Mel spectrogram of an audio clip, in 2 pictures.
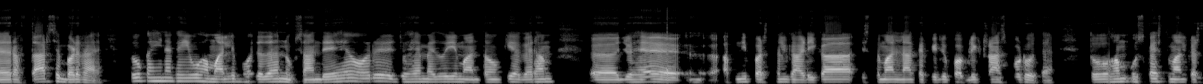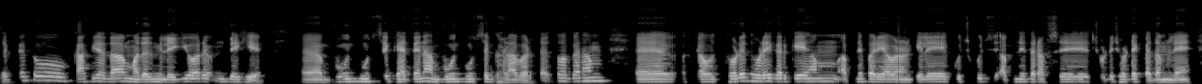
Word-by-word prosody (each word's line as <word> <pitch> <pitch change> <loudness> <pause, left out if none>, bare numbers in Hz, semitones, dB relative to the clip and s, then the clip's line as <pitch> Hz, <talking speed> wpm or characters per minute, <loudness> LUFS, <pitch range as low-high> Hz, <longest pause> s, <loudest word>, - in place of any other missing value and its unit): रफ्तार 115 +4 +2
से 145 +2 -2
बढ़ 115 -2 +4
रहा 110 -2 0
है। - - -7 0.3
तो 155 +1 +1
कहीं 160 0 -2
न 160 - 0
कहीं 150 0 -2
वो 150 0 +2
हमारे 125 -3 +4
लिए 135 - -3
बहुत 125 +1 -5
ज़्यादा 125 +2 +2
नुकसानदेह 115 -1 0
है, 150 - 0
और 145 0 +1 0.2
जो 125 - -3
है, 125 +1 -2
मैं 120 -1 -2
तो 125 - -3
ये 125 0 +1
मानता 115 -1 0
हूँ 115 0 -1
कि 130 - -2
अगर 115 0 -1
हम 125 +1 +2
अ, 130 - -11
जो 110 +1 +2
है 115 +1 +2 0.3
अ - - -3
अ, 250 -1 -11
अपनी 125 +1 -3
पर्सनल 120 -1 -1
गाड़ी 110 -2 +1
का 115 +3 +4 0.3
इस्तेमाल 115 0 +1
ना 110 0 +1
करके 115 - -4
जो 120 - -3
पब्लिक 115 - +2
ट्रांसपोर्ट 115 -1 0
होता - - -1
है, - - -10 0.4
तो 120 +1 +1
हम 135 +2 +2
उसका 120 +3 -1
इस्तेमाल 120 -3 +1
कर - - -1
सकते 100 - -9
हैं। 185 - -10
तो 185 -2 -1
काफ़ी 130 +2 0
ज़्यादा 140 0 +4
मदद 120 -3 +2
मिलेगी 115 +2 +1
और 140 +1 0 0.2
देखिए 120 -2 +1 0.4
अ, 110 +1 +1
बूँद-बूँद 130 +2 -2
से 135 -1 -2
कहते 125 0 +2
हैं - - +1
ना, 145 -1 +4
बूँद-बूँद 125 +1 -2
से 135 - 0
घड़ा 110 -1 0
भरता 105 -2 -1
है, - - -5
तो 155 - -1
अगर 150 0 -1
हम 160 +1 +1
अ, 160 - -10 0.3
क्या 125 +1 +1
बोलते 120 -1 -2
थोड़े-थोड़े 150 +1 +3
करके 140 0 +2
हम 140 0 -2
अपने 130 - -2
पर्यावरण 120 -2 +3
के 120 - 0
लिए 120 +1 +2
कुछ-कुछ 135 +2 -9
अपनी 125 +1 -2
तरफ 115 -2 0
से, 120 -1 0
छोटे-छोटे 125 +1 -2
कदम 110 +2 +2
लें, 110 +1 +3
125 Hz, 220 wpm, -23 LUFS, 115-140 Hz, 0.4 s, बढ़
